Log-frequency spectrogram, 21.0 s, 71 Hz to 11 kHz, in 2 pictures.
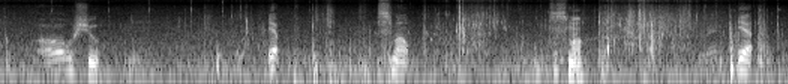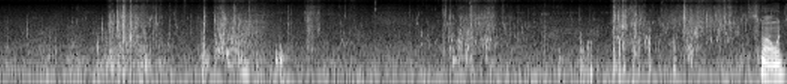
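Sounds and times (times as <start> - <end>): water splashing against kayak: 5.6 - 7.3, 7.9 - 9.8, 11.5 - 15.4, 16.0 - 17.6, 18.6 - 20.7.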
